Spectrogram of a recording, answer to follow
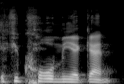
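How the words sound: It is said in a put-on British accent.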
